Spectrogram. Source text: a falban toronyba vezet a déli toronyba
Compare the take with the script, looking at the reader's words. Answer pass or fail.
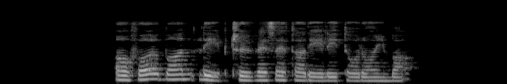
fail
